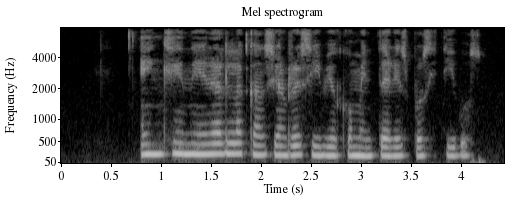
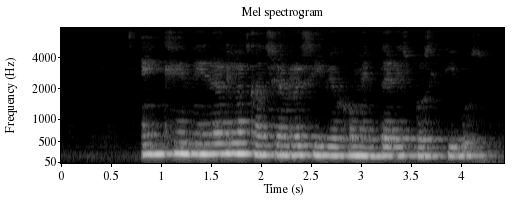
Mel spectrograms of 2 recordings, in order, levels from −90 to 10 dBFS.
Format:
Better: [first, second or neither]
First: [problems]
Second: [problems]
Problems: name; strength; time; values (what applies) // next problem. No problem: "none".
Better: first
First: none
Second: room echo; dies away in 0.9 s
